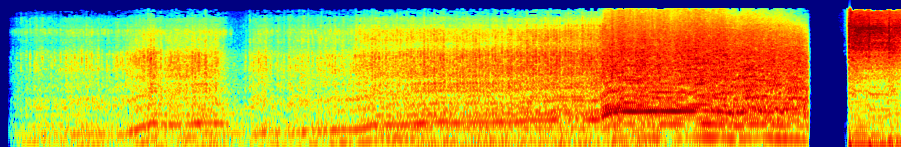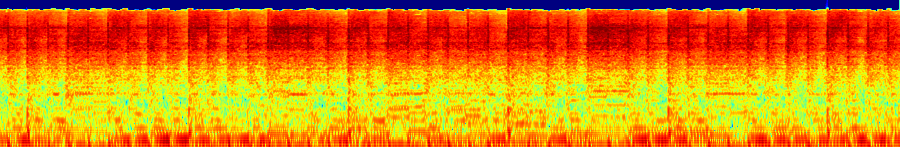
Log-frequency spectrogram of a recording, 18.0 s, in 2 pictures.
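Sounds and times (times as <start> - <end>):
car engine accelerating hard: 0.1 - 8.1.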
